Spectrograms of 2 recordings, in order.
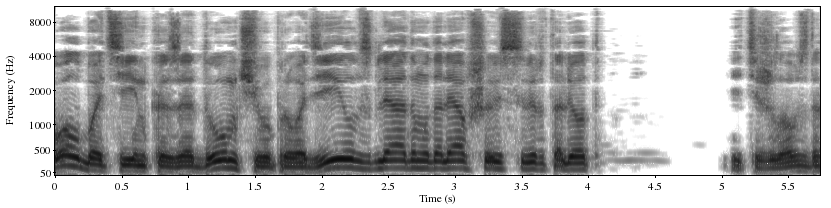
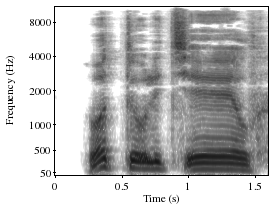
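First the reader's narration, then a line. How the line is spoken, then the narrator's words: Gloomy. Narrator (Russian): сказал он мрачно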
